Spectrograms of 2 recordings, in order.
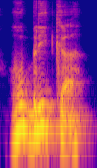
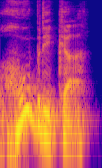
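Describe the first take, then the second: First: The stress is on the second syllable. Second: The stress is on the first syllable. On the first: The speaker calls it right. "Sílaba forte é o bri. ... Essa é a pronúncia correta" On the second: The speaker calls it wrong. "se você falou rúbrica, você pronunciou errado"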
